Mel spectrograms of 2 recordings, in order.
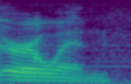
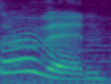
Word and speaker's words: Irwin: Steve Irwin. Yes? R.I.P. Yes. Yep, Steve Irwin. R.I.P. Irvin. Okay, I said Irwin. It is Irwin. I thought it was Irvin. It's not Irvin.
